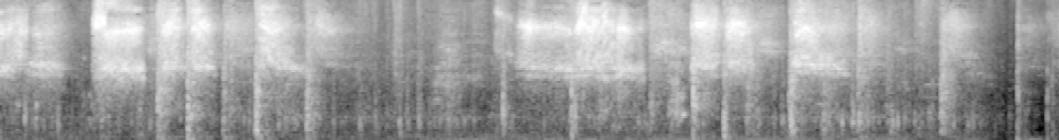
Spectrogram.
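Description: Close-range striking drill: repeated short, hissing bursts of forceful breath, with quick thumps of elbows and knees landing and the scuff of feet and clothing.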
